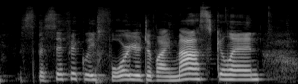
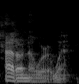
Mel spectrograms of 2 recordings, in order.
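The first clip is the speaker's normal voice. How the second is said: ordinary talk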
